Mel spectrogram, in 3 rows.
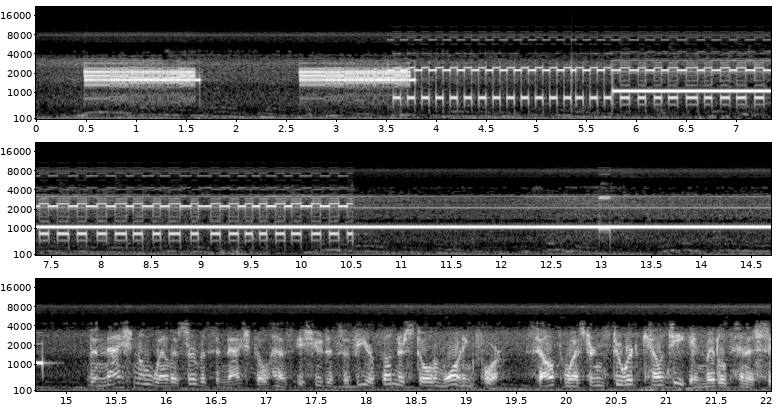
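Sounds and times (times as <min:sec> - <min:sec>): steady warning tone: 0:02.6 - 0:15.0
two-pitch electronic alarm beeping: 0:02.6 - 0:15.0
screeching digital header bursts: 0:02.7 - 0:15.0.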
